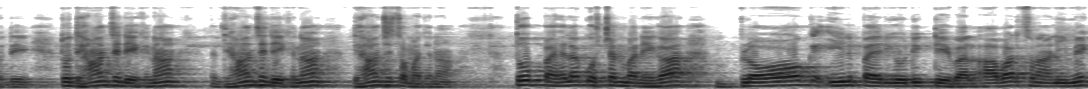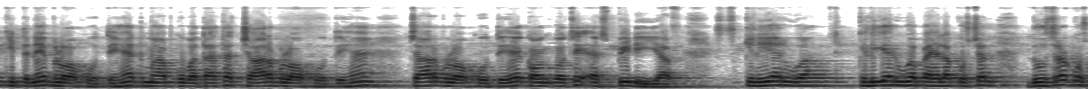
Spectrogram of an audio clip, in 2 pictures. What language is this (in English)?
Hindi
